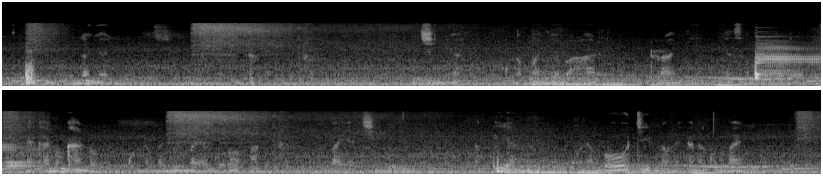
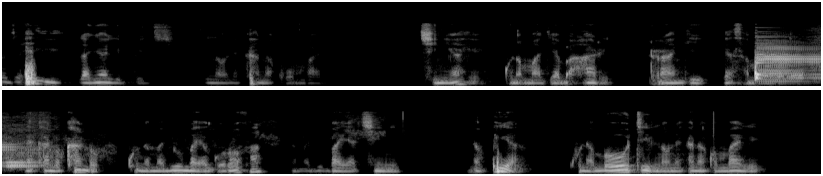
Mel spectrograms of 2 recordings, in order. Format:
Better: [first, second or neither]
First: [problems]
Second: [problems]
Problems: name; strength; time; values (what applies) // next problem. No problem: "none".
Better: second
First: background sound (Bus / Engine); 2 dB above the speech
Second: none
